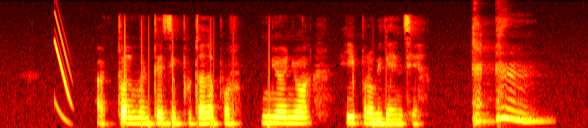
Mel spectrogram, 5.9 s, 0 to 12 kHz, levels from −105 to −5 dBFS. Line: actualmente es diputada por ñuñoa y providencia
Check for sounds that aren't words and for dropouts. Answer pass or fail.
fail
